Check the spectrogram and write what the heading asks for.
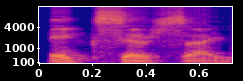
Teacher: Hay un cierre como de una K y luego viene un sonido de una S.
